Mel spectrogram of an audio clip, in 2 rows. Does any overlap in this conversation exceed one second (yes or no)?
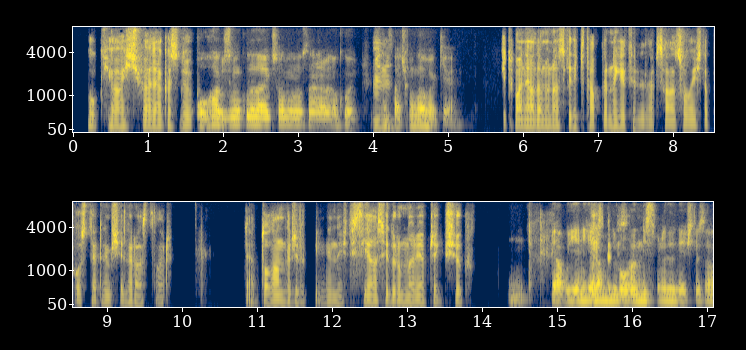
no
